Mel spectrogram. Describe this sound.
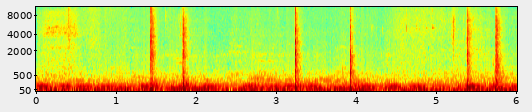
tap tap sound
sound, tap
